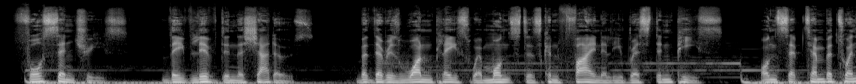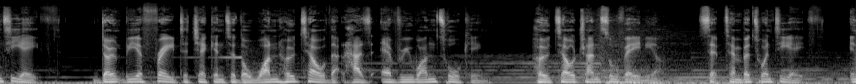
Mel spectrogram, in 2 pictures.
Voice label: Character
